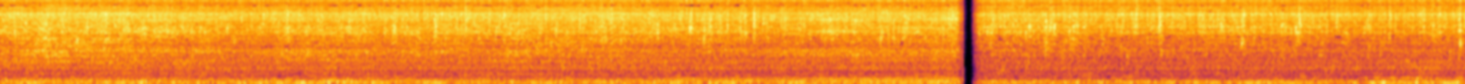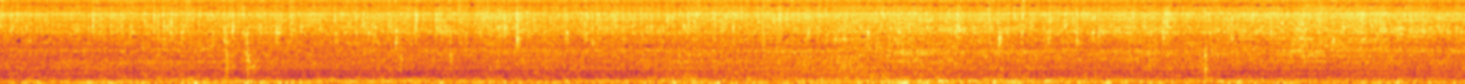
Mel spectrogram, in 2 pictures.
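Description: Steady rain falling on grass and weeds, a continuous hiss with a low rumble underneath; the sound drops out for an instant about ten seconds in.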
